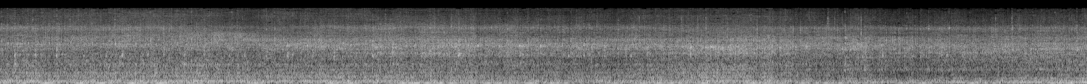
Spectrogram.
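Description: Warm idle with an uneven, stumbling beat and loose irregular pulses instead of a steady rhythm; rough idle, cause not obvious.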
